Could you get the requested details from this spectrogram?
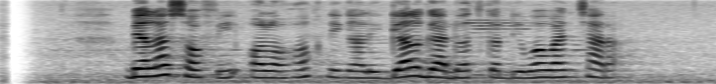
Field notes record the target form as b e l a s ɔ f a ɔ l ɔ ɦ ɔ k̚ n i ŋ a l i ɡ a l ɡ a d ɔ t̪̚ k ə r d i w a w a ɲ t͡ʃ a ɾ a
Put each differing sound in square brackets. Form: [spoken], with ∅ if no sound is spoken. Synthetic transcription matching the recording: b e l a s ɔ f [i] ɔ l ɔ ɦ ɔ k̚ n i ŋ a l i ɡ a l ɡ a d ɔ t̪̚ k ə r d i w a w a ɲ t͡ʃ a ɾ a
